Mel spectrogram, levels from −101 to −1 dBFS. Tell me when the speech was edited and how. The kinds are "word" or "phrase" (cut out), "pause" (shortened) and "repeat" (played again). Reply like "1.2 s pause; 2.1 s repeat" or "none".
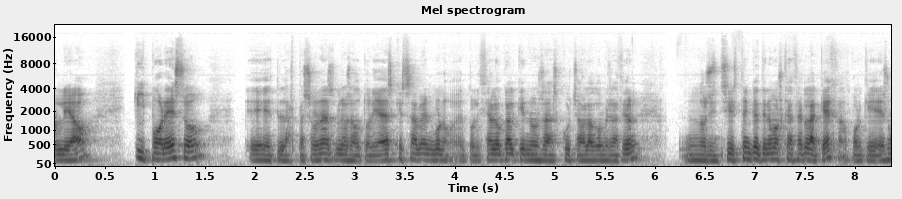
none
